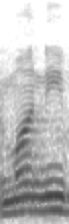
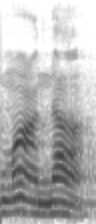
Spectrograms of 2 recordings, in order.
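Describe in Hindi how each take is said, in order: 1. शब्द का अंत 'ee' की आवाज़ से होता है। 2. शब्द का अंत 'ah' की आवाज़ से होता है। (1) "मानी पढ़ना गलत है" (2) "ये है माना"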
